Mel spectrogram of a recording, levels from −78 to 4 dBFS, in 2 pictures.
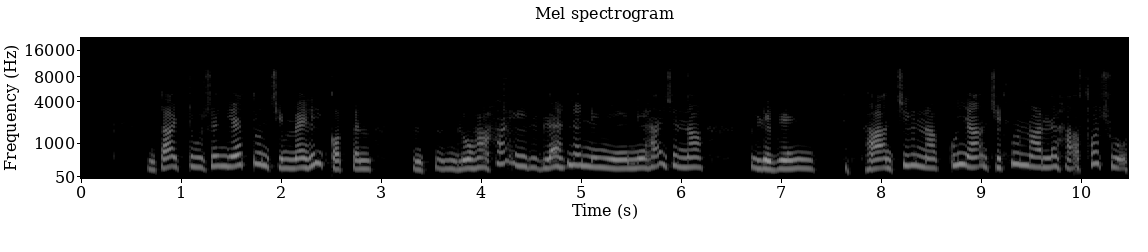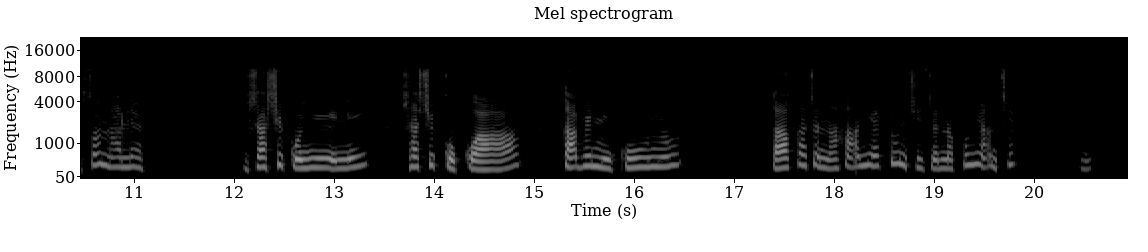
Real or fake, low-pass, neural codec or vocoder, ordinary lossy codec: real; 9.9 kHz; none; none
